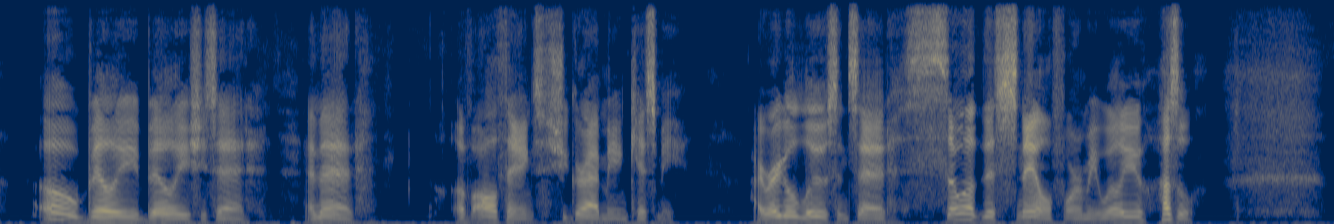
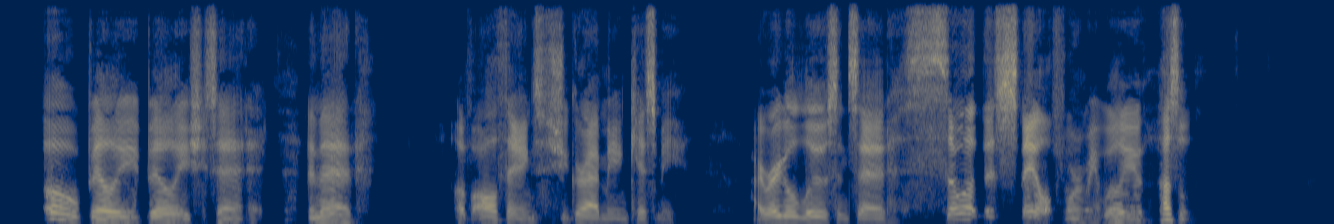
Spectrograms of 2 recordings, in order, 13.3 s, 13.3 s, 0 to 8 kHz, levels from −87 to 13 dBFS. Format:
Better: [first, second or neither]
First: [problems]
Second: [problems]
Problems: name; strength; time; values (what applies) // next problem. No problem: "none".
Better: first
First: none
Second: noise reduction (neural mask model Resemble Enhance denoiser)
